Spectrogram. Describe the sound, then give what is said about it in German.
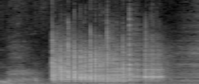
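Dice clatter and tumble across a hard tabletop in a quick burst of rapid, bright clicks lasting about a second, fairly loud, then settle into quiet. “Wollen wir einfach mal würfeln?”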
